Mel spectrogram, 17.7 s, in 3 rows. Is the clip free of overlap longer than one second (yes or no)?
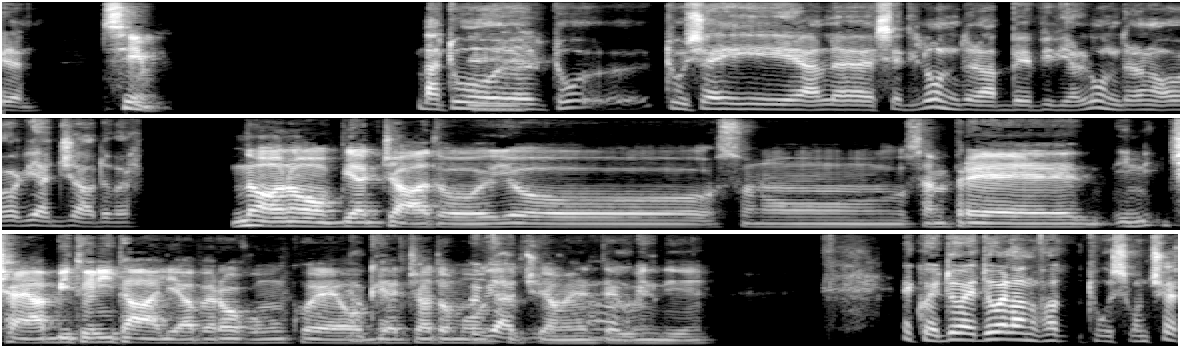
no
